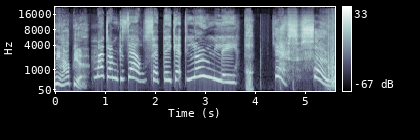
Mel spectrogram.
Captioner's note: snorting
